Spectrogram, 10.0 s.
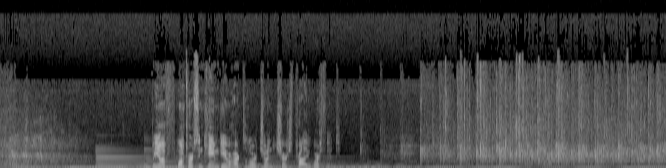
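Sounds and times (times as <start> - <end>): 
laughter: 0.0 - 1.3
speech: 2.3 - 5.2
audience clapping: 5.7 - 9.9.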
